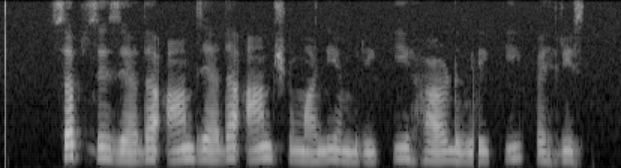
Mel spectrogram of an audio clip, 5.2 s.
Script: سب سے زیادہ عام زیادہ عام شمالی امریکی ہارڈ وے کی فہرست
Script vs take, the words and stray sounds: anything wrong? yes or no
yes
